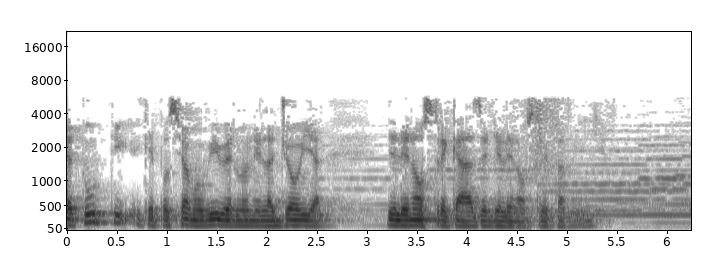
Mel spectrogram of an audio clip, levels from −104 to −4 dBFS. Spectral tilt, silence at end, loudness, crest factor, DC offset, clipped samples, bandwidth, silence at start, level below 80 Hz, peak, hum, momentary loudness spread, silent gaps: -7 dB/octave; 0 s; -29 LUFS; 18 dB; under 0.1%; under 0.1%; 5.8 kHz; 0 s; -58 dBFS; -10 dBFS; none; 18 LU; none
